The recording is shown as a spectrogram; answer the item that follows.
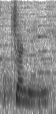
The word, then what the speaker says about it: Genie: His name is literally spelled G-E-N-I-E. It literally is pronounced Genie from Aladdin. – No, it's Jenny, like a girl name.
